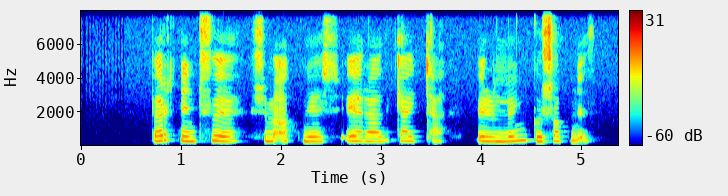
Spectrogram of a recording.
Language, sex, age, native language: Icelandic, female, 12, Icelandic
